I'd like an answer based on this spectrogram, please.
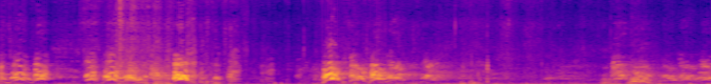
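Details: Miniature Schnauzer dog, described as feisty, vocalizing while playing: bursts of harsh, growly barks and yips in clusters around one to two seconds long, separated by quieter pauses.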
